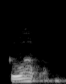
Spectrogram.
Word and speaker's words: Glover: get glover out of glover right that's not clover they don't pronounce it like clover but with a g mhm and i'm like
